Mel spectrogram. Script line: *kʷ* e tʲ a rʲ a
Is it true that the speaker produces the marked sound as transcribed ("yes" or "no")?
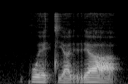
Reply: yes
